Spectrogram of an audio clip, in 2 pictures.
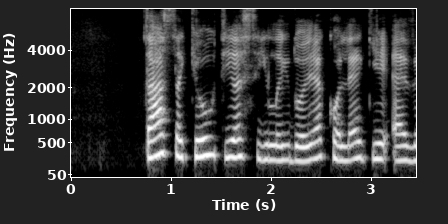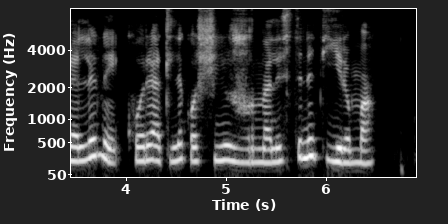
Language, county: Lithuanian, Šiauliai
